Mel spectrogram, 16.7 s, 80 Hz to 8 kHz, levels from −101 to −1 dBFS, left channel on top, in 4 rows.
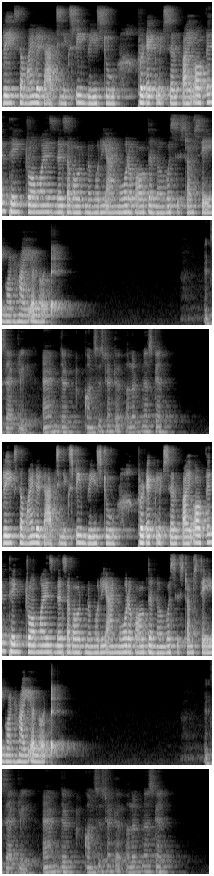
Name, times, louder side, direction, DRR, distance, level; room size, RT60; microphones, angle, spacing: voice 1, 0.0-9.3, right 3 dB, 60° right, 6 dB, 1.0 m, -23 dB
voice 2, 12.4-15.8, equal, 60° left, 5 dB, 2.6 m, -39 dB
20.0 x 7.9 x 6.3 m, 0.85 s
head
